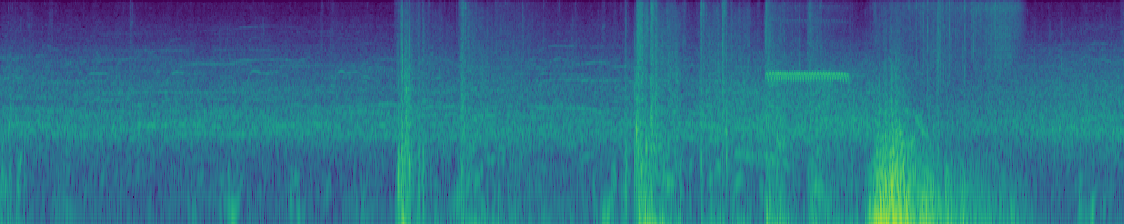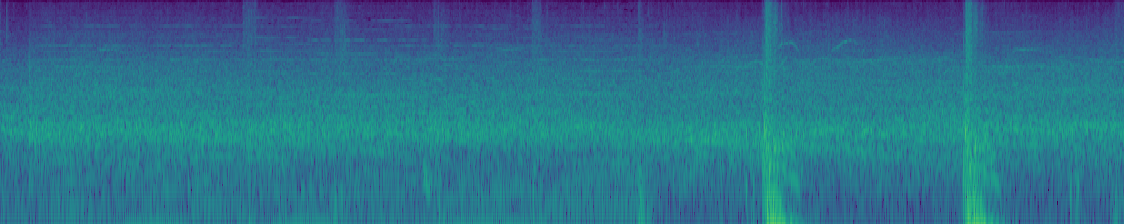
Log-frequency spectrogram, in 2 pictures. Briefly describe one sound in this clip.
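A large crowd roars steadily in a big stadium.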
